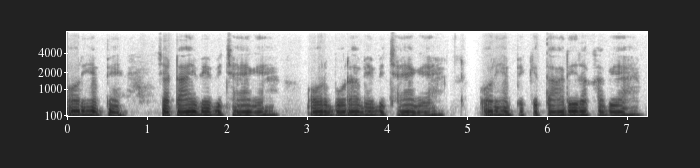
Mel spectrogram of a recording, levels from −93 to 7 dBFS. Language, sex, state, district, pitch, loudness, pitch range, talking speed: Hindi, male, Jharkhand, Palamu, 95 Hz, -17 LUFS, 90-100 Hz, 175 wpm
